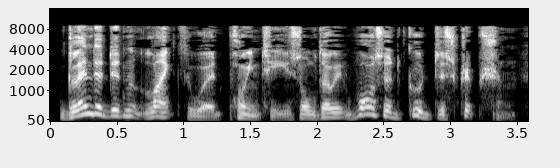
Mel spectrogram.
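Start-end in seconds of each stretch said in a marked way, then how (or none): none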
